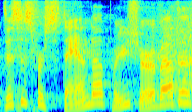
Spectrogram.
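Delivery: high-pitched, disbelieving double question; incredulous questioning. Retold or imitated. Comic offered a prime minister meeting, acting incredulous.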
